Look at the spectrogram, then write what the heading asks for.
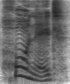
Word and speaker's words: horned: and it seems that in taxonomic terms or in Zoological terms horned is preferred over horned and I looked it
